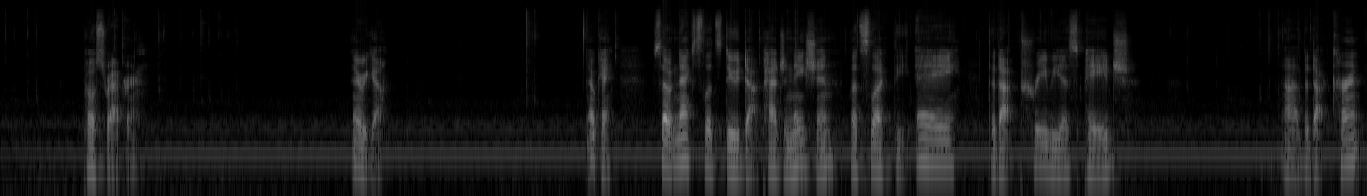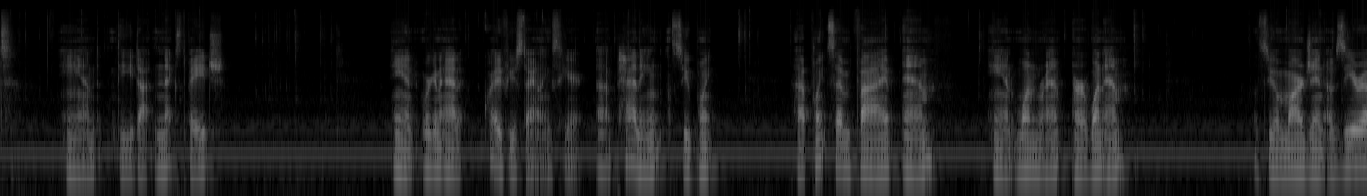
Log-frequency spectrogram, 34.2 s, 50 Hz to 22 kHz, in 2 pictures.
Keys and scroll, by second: 0.3 super+v, 1.9 super+[, 2.2 super+s, 2.5 super+Tab, 2.8 super+r, 6.5 super+Tab.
